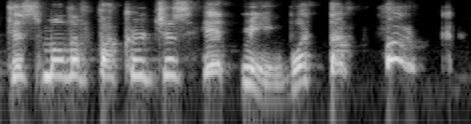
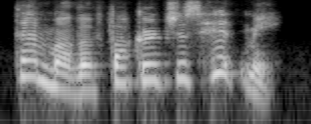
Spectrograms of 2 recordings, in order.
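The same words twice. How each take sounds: First: Much higher, rising to an indignant yelp; outraged disbelief. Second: Raised pitch, disbelieving indignation; stunned outrage. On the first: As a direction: build from shock to a squeaky what the fuck. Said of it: "That was my thought process". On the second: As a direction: spit it out like you can't believe he hit you. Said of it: "all I can think is". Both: Retold or imitated.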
